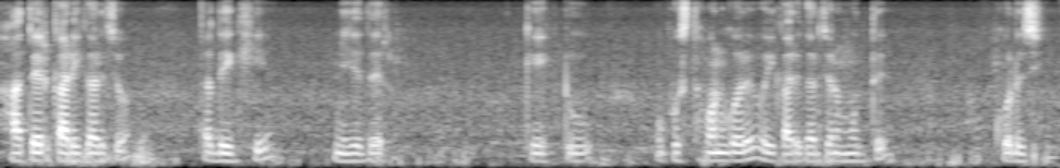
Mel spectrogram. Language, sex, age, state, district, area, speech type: Bengali, male, 30-45, West Bengal, Nadia, rural, spontaneous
